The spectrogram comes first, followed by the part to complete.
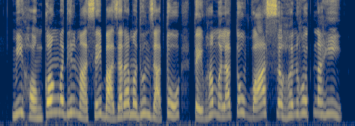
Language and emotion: Marathi, disgusted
